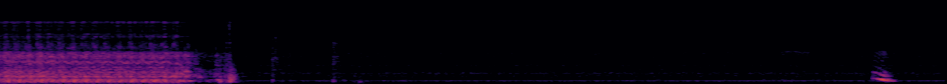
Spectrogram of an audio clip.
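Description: A sewing machine stitches quilt block sections in a loud, fast buzzing run for about two seconds, then stops, leaving a few faint clicks and a quiet room.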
